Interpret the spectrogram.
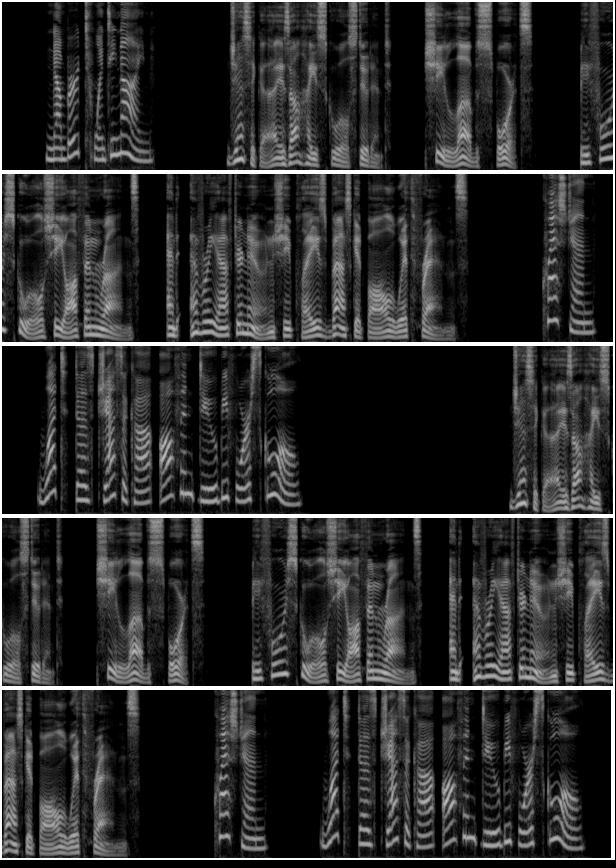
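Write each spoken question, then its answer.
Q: What does Jessica often do before school?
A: She runs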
